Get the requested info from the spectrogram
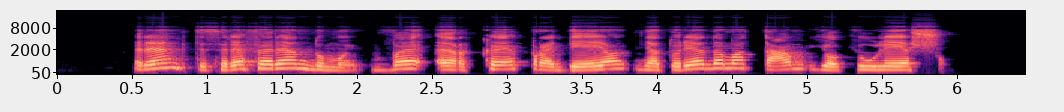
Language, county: Lithuanian, Utena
